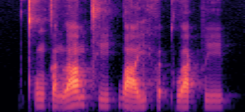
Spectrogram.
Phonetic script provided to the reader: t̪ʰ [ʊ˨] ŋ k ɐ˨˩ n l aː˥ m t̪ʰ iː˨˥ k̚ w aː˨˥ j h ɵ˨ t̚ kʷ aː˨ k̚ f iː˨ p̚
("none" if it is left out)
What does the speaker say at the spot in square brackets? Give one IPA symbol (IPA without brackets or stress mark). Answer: ʊ˨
